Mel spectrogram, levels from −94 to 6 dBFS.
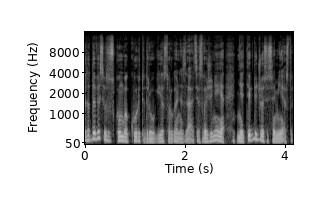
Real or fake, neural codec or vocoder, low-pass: fake; vocoder, 44.1 kHz, 128 mel bands every 256 samples, BigVGAN v2; 14.4 kHz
